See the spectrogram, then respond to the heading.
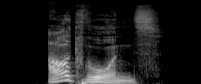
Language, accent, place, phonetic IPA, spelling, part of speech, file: German, Germany, Berlin, [ˈaʁkˌvoːns], Argwohns, noun, De-Argwohns.ogg
- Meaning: genitive singular of Argwohn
